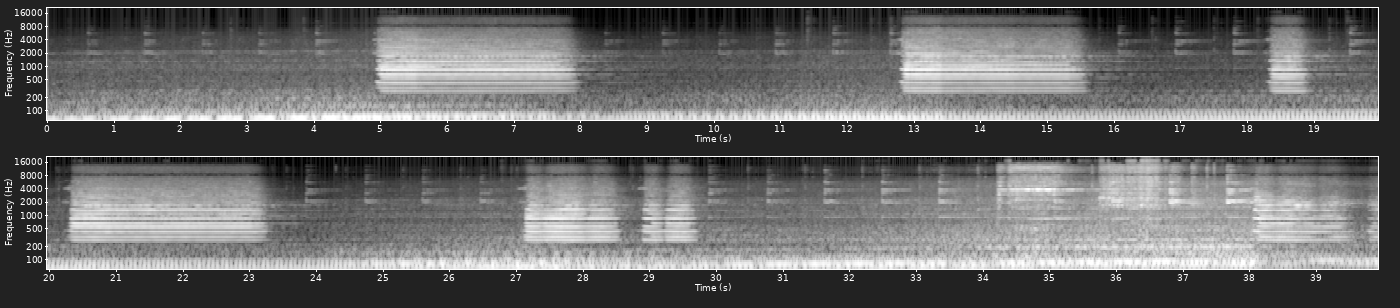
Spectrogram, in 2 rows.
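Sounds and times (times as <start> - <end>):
low train rumble: 0.0 - 39.9
locomotive air horn blasts: 4.9 - 8.3, 12.8 - 15.9, 18.3 - 19.3, 20.3 - 23.5, 27.2 - 29.8, 34.2 - 36.8, 38.0 - 39.9.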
